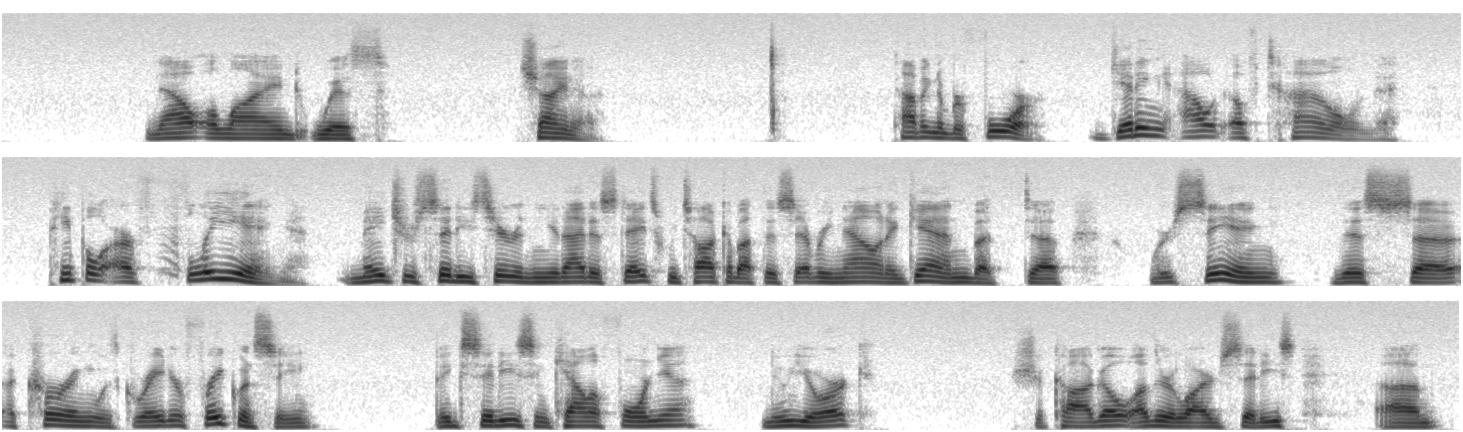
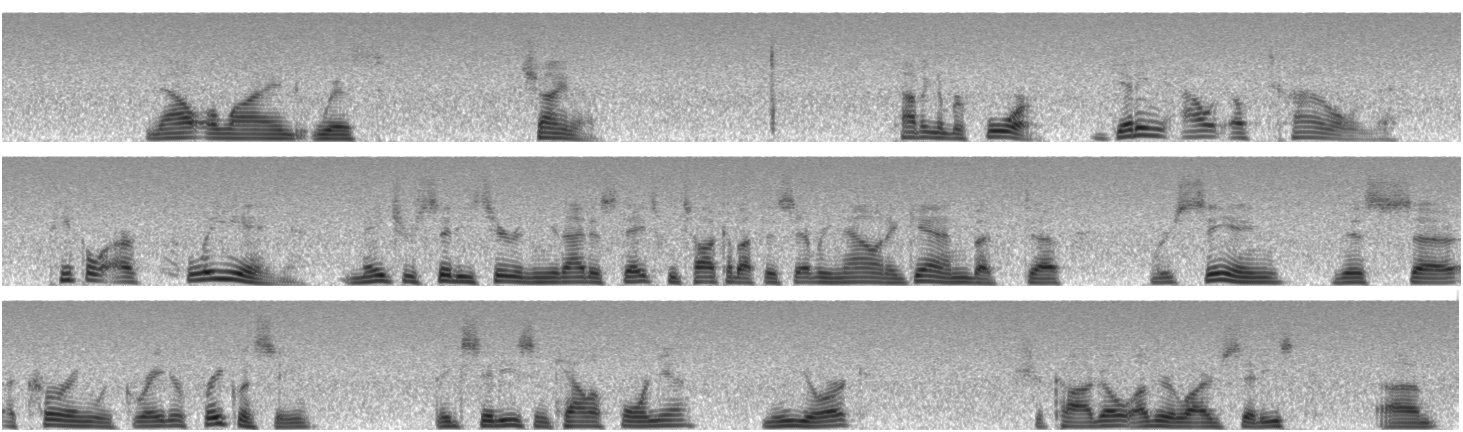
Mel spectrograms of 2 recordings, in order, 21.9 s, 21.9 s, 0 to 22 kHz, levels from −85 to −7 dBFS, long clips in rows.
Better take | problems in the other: first | hiss; loud; throughout; 4 dB below the speech; faint in the first

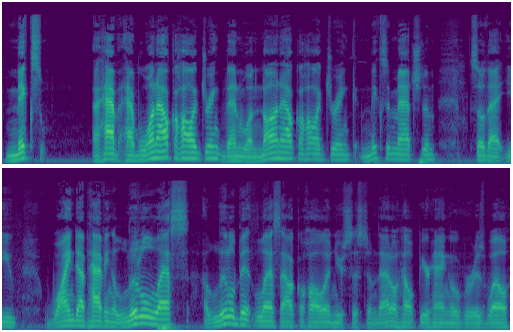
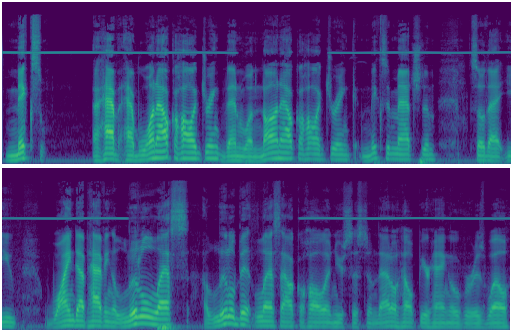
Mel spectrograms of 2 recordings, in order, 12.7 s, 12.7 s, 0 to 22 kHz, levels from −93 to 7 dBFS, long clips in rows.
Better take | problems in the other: first | high-pitched whine; noticeable; until 3 s, from 4 to 8 s and from 10 s on; 6 kHz, 15 dB below the speech

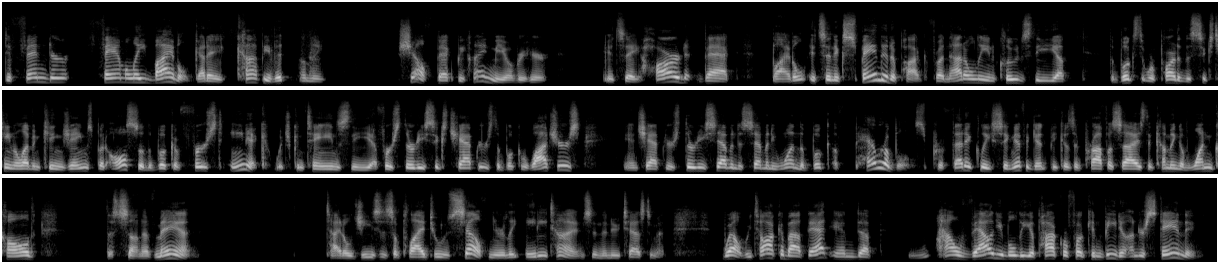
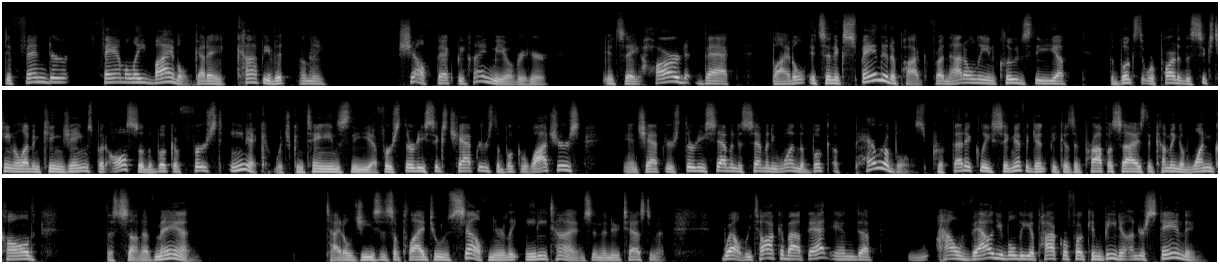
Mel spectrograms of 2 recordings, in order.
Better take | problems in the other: second | thin; somewhat; fading below 300 Hz

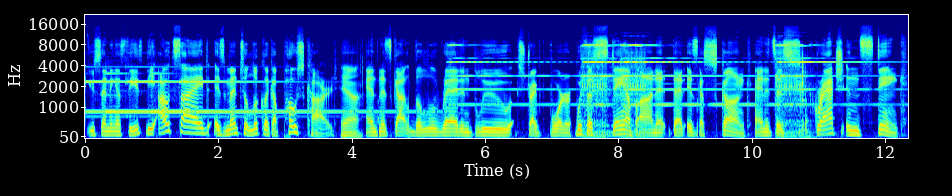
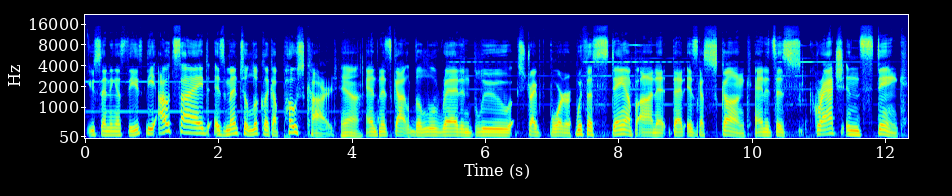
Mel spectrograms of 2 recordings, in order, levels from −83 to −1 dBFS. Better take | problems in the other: second | alarms or sirens; loud; throughout; 1 dB below the speech; faint in the second

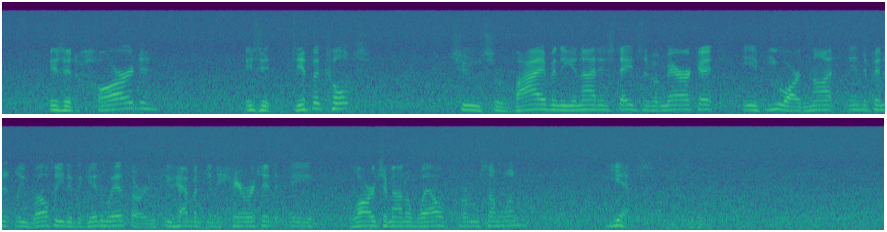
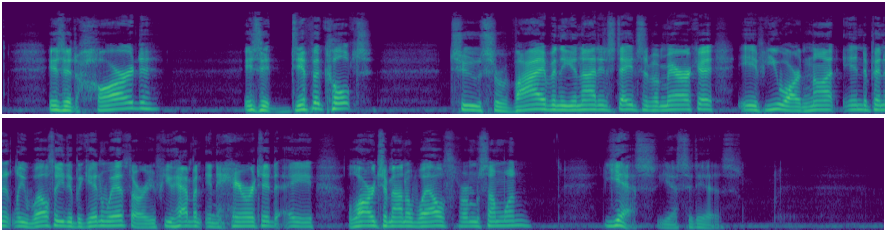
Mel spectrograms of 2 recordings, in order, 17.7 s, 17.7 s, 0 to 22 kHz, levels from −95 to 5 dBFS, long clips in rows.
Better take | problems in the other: second | hiss; loud; throughout; 5 dB below the speech

